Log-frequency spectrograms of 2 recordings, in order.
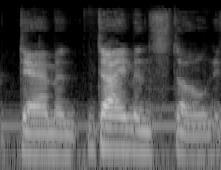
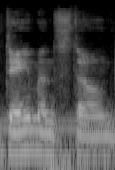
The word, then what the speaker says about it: Daemonstone: I don't want to do that with Dead Man's Lore, Shadowed Sun, or Diamond Stone. It's actually pronounced Damon Stone because it was originally D-A-E-M-O-N-S-T-O-N-E.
